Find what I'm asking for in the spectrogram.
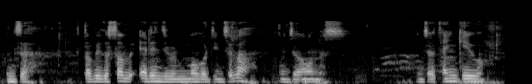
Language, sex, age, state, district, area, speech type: Nepali, male, 18-30, West Bengal, Darjeeling, urban, spontaneous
